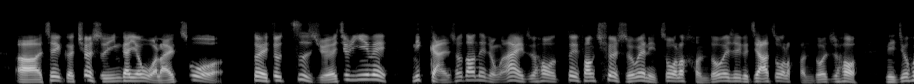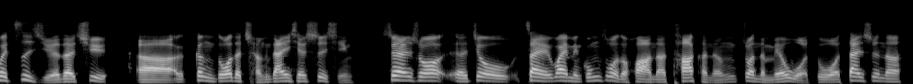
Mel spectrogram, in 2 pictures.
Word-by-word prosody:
呃， 110 0 +7
这 185 -1 0
个 - - -2
确 210 -3 +1
实 140 -1 -5
应 150 - -7
该 165 - +5
由 160 0 +2
我 - - 0
来 - - +3
做” 445 +3 -2 0.3
对， 180 -4 +4
就 190 - 0
自 195 +4 -7
觉。 - - -1
就 225 - -4
是 210 - -6
因 225 +1 0
为 225 -2 +2 0.2
你 200 - -3
感 105 - 0
受 180 - -9
到 195 0 +2
那 195 -1 -7
种 - - -9
爱 185 -4 +2
之 135 +1 -10
后， 150 -3 -3
对 195 -3 -2
方 170 0 +1
确 - - -3
实 140 - -4
为 180 +3 +1
你 - - -5
做 165 -2 -3
了 155 - +1
很 95 -9 -12
多， - - -3
为 165 -1 -2
这 155 - -5
个 130 - -4
家 135 - +4
做 160 +2 -5
了 - - -6
很 90 -1 -13
多 120 - -4
之 125 +3 -13
后， - - +1 0.2
你 115 - -5
就 165 +8 -5
会 185 -1 +1
自 200 0 -6
觉 105 -1 -2
地 135 0 +5
去， - - -3 0.3
呃， 110 +2 +5
更 170 -7 -1
多 160 +2 +4
地 - - +2
承 105 +2 -7
担 155 +5 +4
一 - - -7
些 145 +1 -3
事 150 +2 -5
情。 95 -4 -15 0.3
虽 210 - +2
然 190 -2 +6
说， 175 -1 +3
呃， 140 - 0
就 145 -4 -1
在 160 -4 +4
外 175 +1 +4
面 140 -3 -6
工 170 +5 -7
作 185 0 -1
的 - - -1
话 135 -4 +4
呢， 110 -1 -2
她 155 0 +6
可 - - -7
能 105 +5 -11
赚 150 - -1
得 - - -4
没 100 - -4
有 - - +2
我 150 - -3
多， 115 0 -4
但 180 -3 +3
是 170 +1 -8
呢， 135 -3 -1
155 Hz, 295 characters per minute, -23 LUFS, 130-180 Hz, 0.3 s, 呃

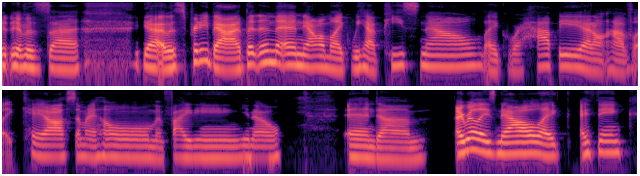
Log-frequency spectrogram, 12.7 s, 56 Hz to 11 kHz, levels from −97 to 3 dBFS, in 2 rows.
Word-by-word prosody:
but 200 0 -3
it 195 -2 +3
was, 180 -1 -2
uh, 165 -1 -2 0.6
yeah, 185 -3 +5
it - - +3
was 185 +2 -1
pretty 265 +2 +1
bad, 160 -7 +6
but 220 -1 +2
in 250 +2 +1
the 245 - +3
end, 215 -1 +3
now 185 -1 +2
I'm 185 - 0
like, 160 -2 -3
"We 170 - -5
have 150 -5 -1
peace 210 +1 -9
now," 195 0 -3
like, 140 -1 -9
"We're 140 0 -11
happy, 195 +1 -3
I 160 - 0
don't 145 0 -3
have, 140 -3 -4
like, - - -9
chaos 170 -3 -1
in 175 - -7
my 165 -2 -5
home 165 -2 -6
and 145 -1 -12
fighting," 160 0 -7
you 165 - -6
know? 160 +1 -7 0.6
And, 165 -2 -3
um, 145 +1 -5 0.3
I 205 - +9
realized 235 -4 +6
now, 205 +1 +6
like, 180 -2 +1 0.2
I 190 +3 -2
think, 220 0 -4
175 Hz, 205 wpm, -24 LUFS, 160-200 Hz, 0.6 s, I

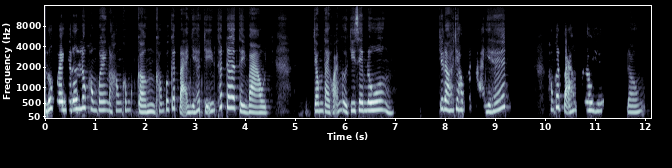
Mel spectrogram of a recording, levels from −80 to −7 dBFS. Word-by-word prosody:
lúc 295 +6 +6
quen 275 -1 +6
cho 270 - -3
đến 300 +2 +5
lúc 345 +2 +3
không 285 -4 -2
quen 270 0 +1
là 240 - -5
không 260 +4 -7
không 275 0 -8
có - - -16
cần 215 0 +2
không 240 +3 -8
có 290 - -2
kết 325 +2 -4
bạn 195 +1 +1
gì 205 - +1
hết, 265 +7 -2
chỉ 235 +4 -2
thích 380 +2 0
á 350 -1 +6
thì 225 -4 +2
vào 190 -2 +2
tr - - -11 0.9
trong 245 +1 0
tài 220 -4 0
khoản 225 +6 -4
người 245 -6 0
kia 255 - 0
xem 255 +1 +2
luôn 260 -7 +4 0.9
chứ 315 - -1
đâu 285 -4 +5
chứ 315 - 0
hông 280 -1 -1
kết 340 - -19
bạn - - -11
gì 220 - +2
hết. 295 - 0 0.8
Hông 285 - -9
kết 370 -1 +2
bạn, 200 - +4
hông 265 - -6
follow 265 -1 0
gì - - -4
hết. 240 - -6 0.5
Đúng. 205 +3 -5
260 Hz, 230 wpm, -22 LUFS, 220-285 Hz, 0.9 s, lúc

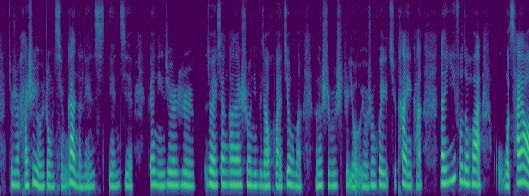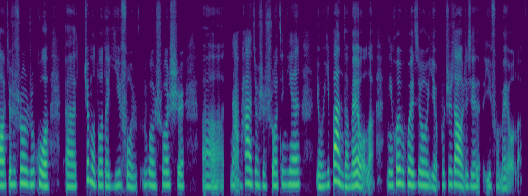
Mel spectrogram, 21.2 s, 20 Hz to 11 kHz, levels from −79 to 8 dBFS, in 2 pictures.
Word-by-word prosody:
就 220 - -4
是 215 0 0
还 205 0 +1
是 250 +5 0
有 195 -6 +3
一 - - 0
种 195 -1 -1
情 180 +1 -6
感 245 -2 +5
的 185 - -3
联 185 +2 -3
系 200 - -12
联 195 +1 -3
结， 200 -2 -5 0.3
跟 220 0 0
您 200 -1 0
就 210 -1 +2
是 205 -2 -1 0.2
对， 220 -3 +5
像 215 +1 0
刚 215 0 +2
才 210 0 +4
说 215 0 0
您 200 -1 -2
比 205 - -3
较 195 -1 +3
怀 195 -1 -1
旧 215 +2 0
嘛， 190 -1 -3 0.4
是 205 - -4
不 200 0 -2
是 205 - -6
有 220 +4 -2
有 185 -2 -1
时 200 - -4
候 205 - 0
会 205 -1 +1
去 - - -9
看 225 0 +3
一 195 - -1
看。 215 - -4 0.3
那 235 -1 +6
衣 270 +6 +2
服 275 -5 0
的 240 -2 +3
话， 225 -1 +5 0.3
我 205 - -1
猜 250 +7 +4
啊， 215 -6 +6
就 210 - -2
是 225 - -1
说 235 +1 +1
如 215 -1 -1
果， 195 -4 +3 0.3
呃， 185 -1 0
这 300 +7 0
么 245 - +2
多 205 -1 -1
的 200 -1 -2
衣 190 +2 -5
服， 200 -2 -3 0.2
如 205 -1 -8
果 205 -2 0
说 210 +2 -2
是， 195 -2 -3 0.3
呃， 95 -1 -3
哪 210 -2 -3
怕 240 +4 +2
就 220 -1 -3
是 200 0 -5
说 205 +1 -2
今 215 +1 -5
天 215 0 +2 0.3
有 185 -1 0
一 215 +3 -3
半 260 -2 +7
的 185 -2 -1
没 195 +2 +2
有 190 -3 +4
了， - - -5 0.2
你 210 -1 -1
会 240 +3 +4
不 225 - 0
会 215 -1 +2
就 205 -1 0
也 185 -3 -3
不 210 0 -8
知 220 +1 -4
道 210 -3 +5
这 185 - -6
些 190 -1 -3
衣 95 - -7
服 95 - -10
没 80 -2 -4
有 - - -6
了？ - - -14
205 Hz, 270 characters per minute, -22 LUFS, 195-220 Hz, 0.4 s, 半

